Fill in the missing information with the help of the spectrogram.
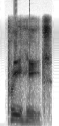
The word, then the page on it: preheat: British English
